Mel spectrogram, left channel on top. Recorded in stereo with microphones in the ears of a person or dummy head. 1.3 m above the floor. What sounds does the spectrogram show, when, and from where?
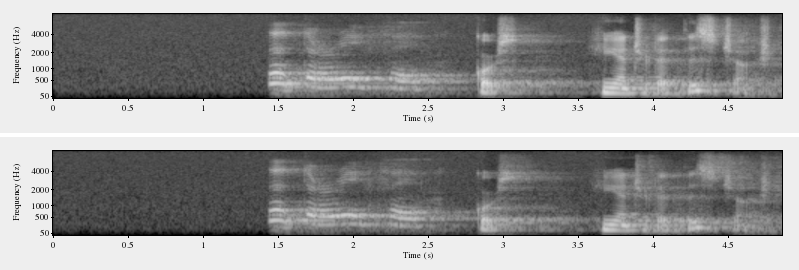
1.4 s a child speaking: 10° left (ahead or behind), 0.9 m; by 2.6 s 40° right (ahead or behind), 1.2 m
2.8 s a man speaking: 25° left (ahead or behind), 0.9 m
